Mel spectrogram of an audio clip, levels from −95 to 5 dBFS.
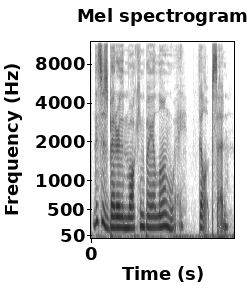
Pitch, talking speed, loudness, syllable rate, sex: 200 Hz, 230 wpm, -16 LUFS, 5.7 syllables/s, female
